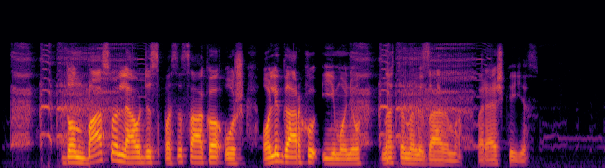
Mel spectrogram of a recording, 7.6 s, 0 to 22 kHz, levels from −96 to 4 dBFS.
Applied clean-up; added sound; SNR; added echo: none; Chicken, rooster; 19 dB; none.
